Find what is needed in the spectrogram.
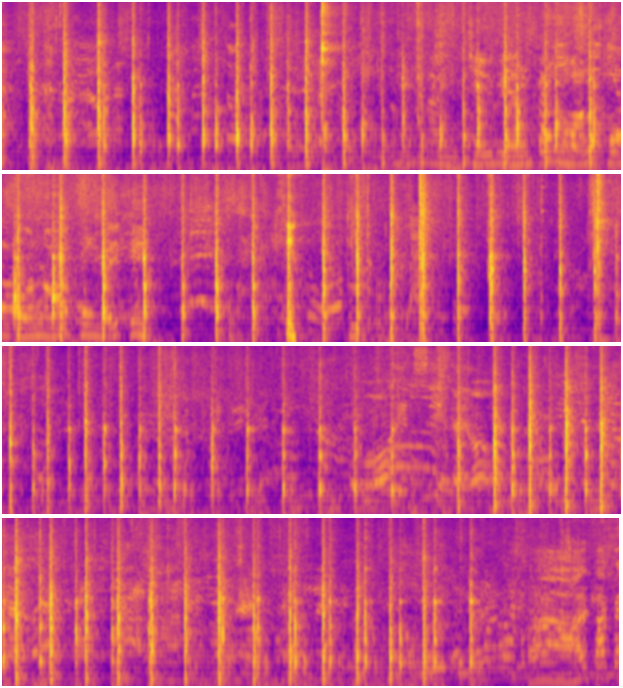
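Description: Meat being minced with knives on wooden chopping blocks: fast, steady chopping at about four to five strokes a second, with voices and music behind it.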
